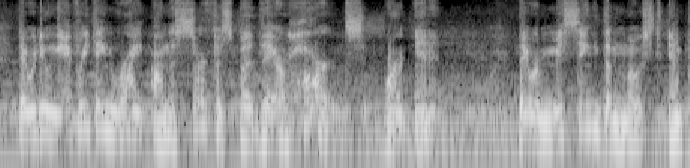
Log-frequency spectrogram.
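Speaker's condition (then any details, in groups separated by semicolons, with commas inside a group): No condition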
